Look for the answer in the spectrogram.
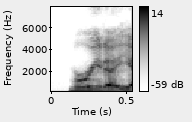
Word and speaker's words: Morita: Morita, yeah.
